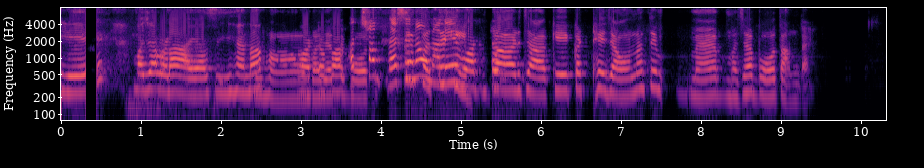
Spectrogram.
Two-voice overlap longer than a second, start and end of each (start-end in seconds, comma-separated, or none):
2.9-5.6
